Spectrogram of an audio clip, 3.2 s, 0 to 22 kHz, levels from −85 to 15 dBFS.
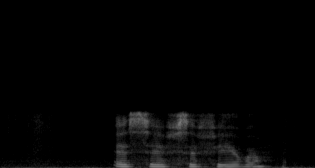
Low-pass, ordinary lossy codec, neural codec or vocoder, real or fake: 7.2 kHz; none; none; real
